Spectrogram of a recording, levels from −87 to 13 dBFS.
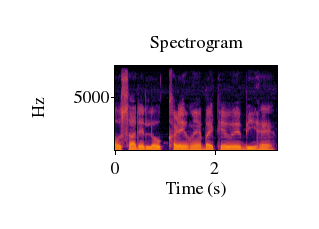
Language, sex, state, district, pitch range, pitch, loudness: Hindi, male, Uttar Pradesh, Lucknow, 125-130 Hz, 125 Hz, -14 LUFS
